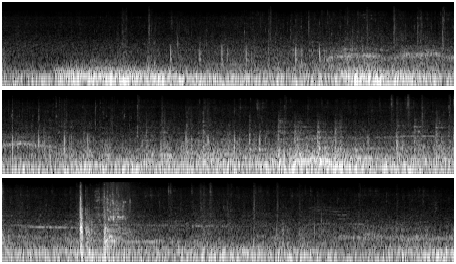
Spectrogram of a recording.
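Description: Footsteps walk steadily over a stone floor.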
